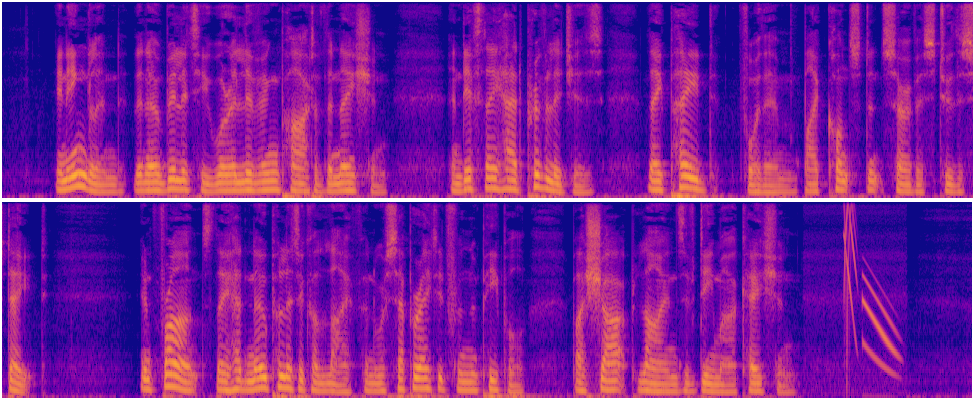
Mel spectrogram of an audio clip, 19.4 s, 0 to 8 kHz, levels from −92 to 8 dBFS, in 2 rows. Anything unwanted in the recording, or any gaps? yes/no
yes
